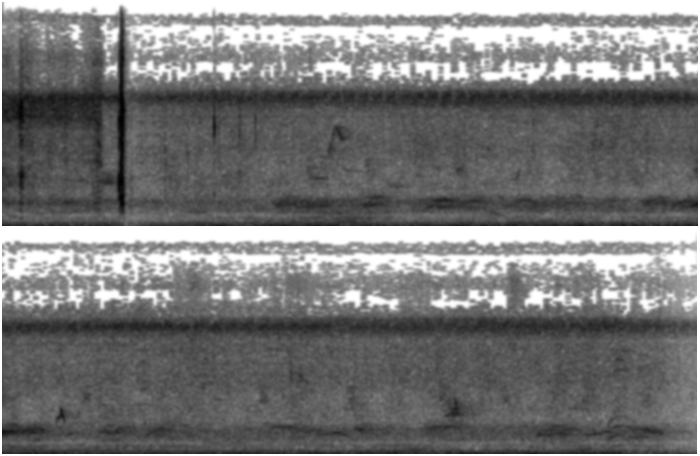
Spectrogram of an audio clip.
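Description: Birds calling: many short, warbling calls over a steady low rumble. A sharp click comes about a second in.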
